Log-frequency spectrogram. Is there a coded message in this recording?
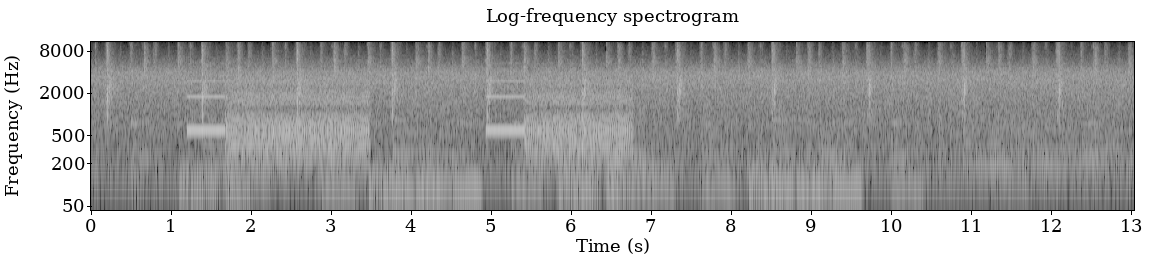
Yes: POCSAG pager data (1200 baud) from 1.2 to 6.8 s, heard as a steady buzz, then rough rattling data, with radio hiss.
